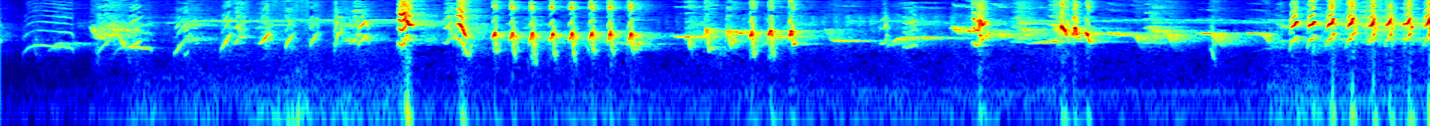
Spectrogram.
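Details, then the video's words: Lombok white-eye in full, busy song with dense rapid bursts: varied high chirps and slurred notes, then a fast buzzy trill of repeated notes around two seconds in, more chattering phrases, and a closing rapid trill. "Cucak Kombok Juara / Kecial Kombok Gacor Full Tembakan rapat"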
